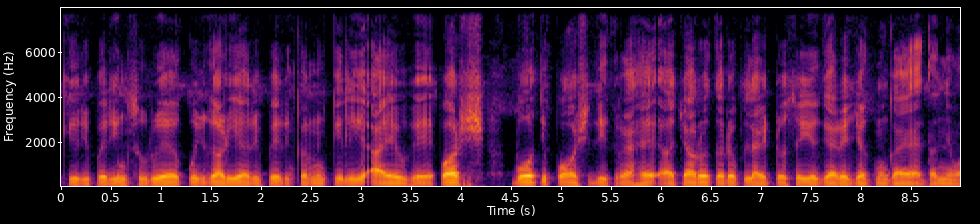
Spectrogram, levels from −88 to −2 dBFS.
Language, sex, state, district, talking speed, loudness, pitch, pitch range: Hindi, male, Maharashtra, Aurangabad, 200 wpm, -23 LUFS, 90 Hz, 90-95 Hz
